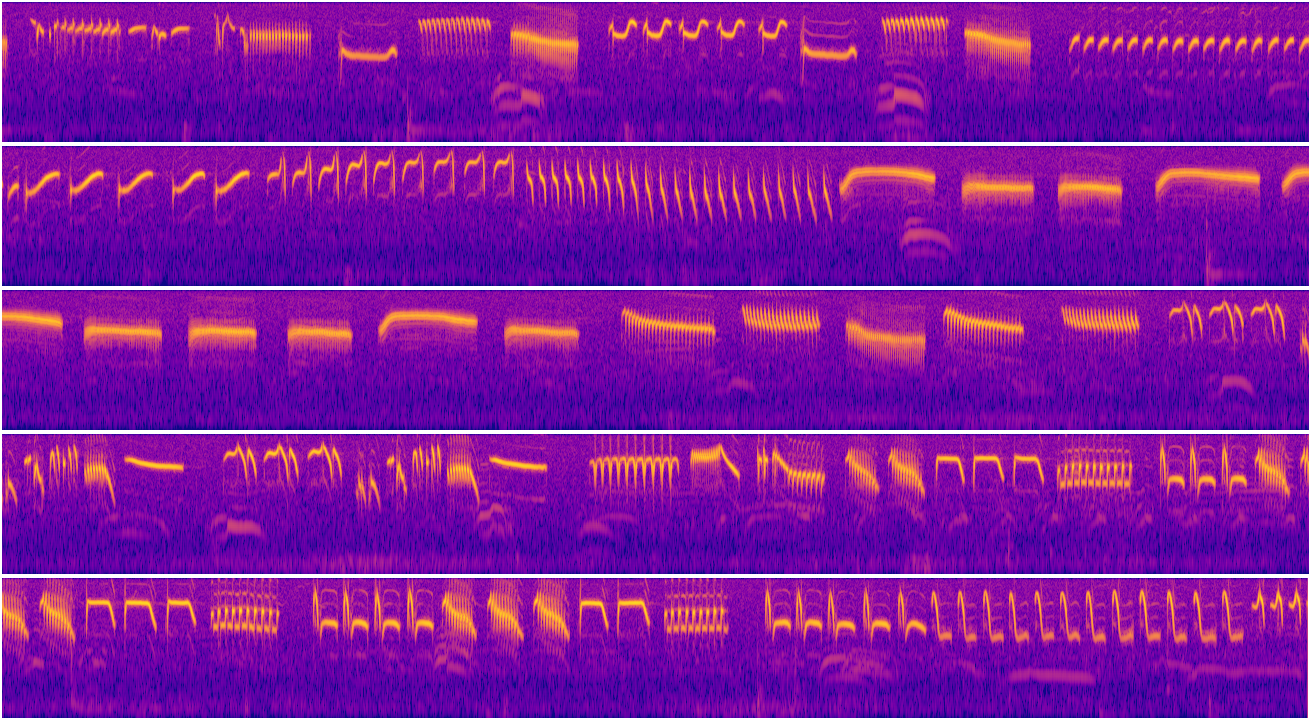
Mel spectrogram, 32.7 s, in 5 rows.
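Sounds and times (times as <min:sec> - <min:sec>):
Eurasian skylark singing: 0:00.0 - 0:32.6.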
